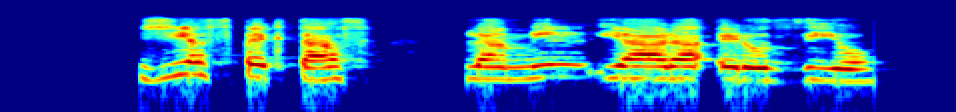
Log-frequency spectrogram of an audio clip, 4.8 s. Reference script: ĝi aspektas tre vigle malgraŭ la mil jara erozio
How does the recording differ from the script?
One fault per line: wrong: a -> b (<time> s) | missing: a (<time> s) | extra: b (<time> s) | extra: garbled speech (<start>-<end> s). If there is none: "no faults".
missing: tre vigle malgraŭ (1.8 s)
